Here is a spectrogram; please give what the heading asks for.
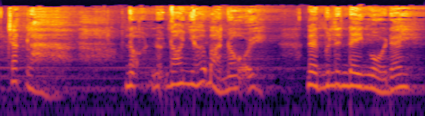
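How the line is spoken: Breathless. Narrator (Vietnamese): Hương thở hổn hển bảo chồng

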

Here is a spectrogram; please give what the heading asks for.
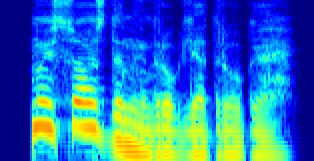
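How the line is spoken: Whispered. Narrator (Russian): шепнула она

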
